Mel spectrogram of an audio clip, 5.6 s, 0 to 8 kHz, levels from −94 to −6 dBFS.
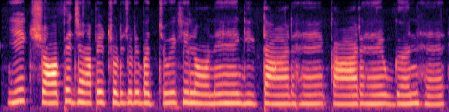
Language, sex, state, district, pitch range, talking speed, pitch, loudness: Hindi, female, Odisha, Sambalpur, 235-265 Hz, 190 wpm, 250 Hz, -19 LUFS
